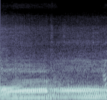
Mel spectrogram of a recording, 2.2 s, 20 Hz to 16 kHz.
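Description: Asian Beast 250cc dirt bike engine revving loudly close by, a sustained high rev that drops briefly near the middle before climbing again, with a rough mechanical drone throughout.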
